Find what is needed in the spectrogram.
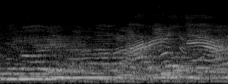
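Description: A boy chanting Quran recitation (tilawah) into a microphone, holding long melodic notes with slow pitch bends. In the second half, higher children's voices rise and fall behind it.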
